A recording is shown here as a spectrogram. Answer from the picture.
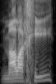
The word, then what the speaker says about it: Malachi: Malachi, or as a Jewish person would pronounce it, Malachi.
